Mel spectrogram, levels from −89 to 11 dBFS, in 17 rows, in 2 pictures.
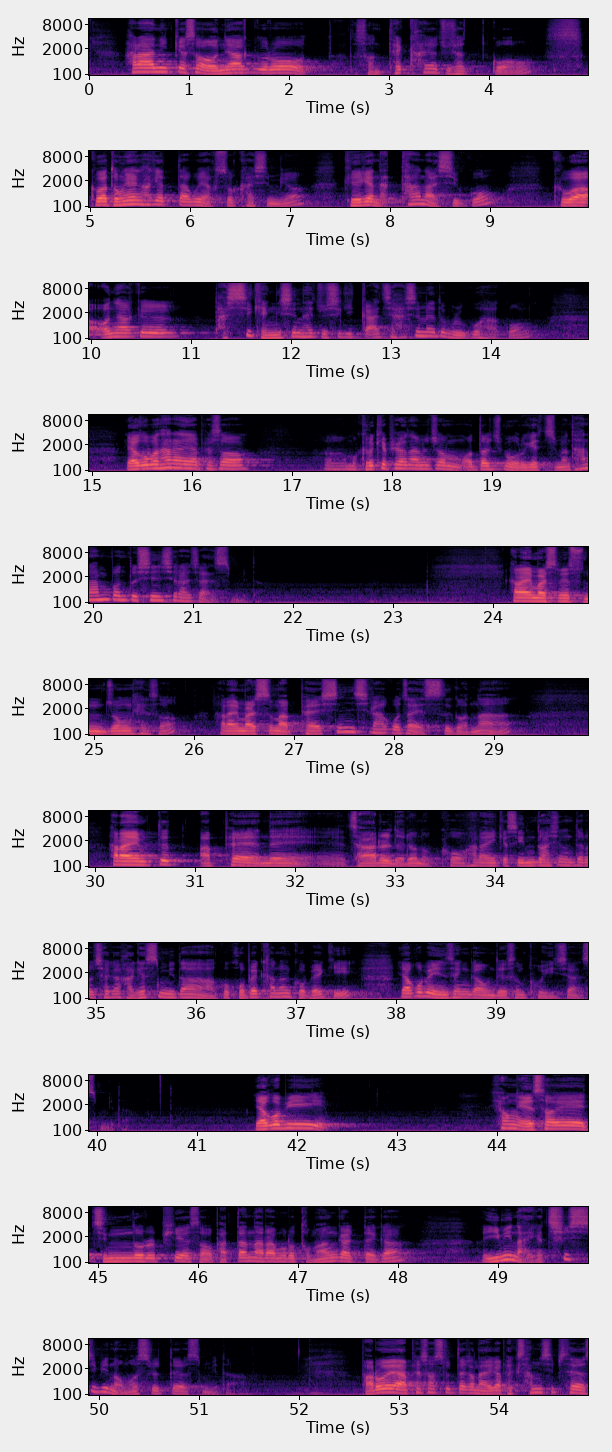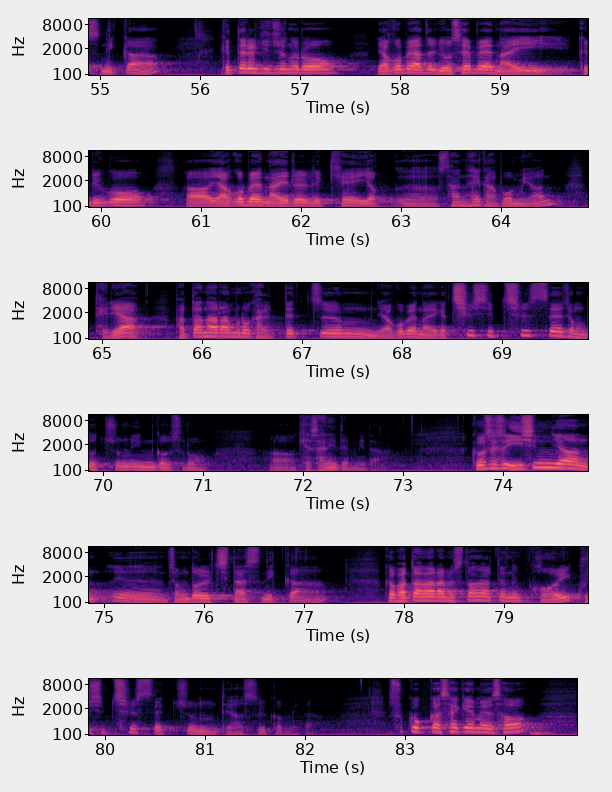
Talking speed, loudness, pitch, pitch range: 245 characters per minute, -30 LUFS, 130 Hz, 95-155 Hz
